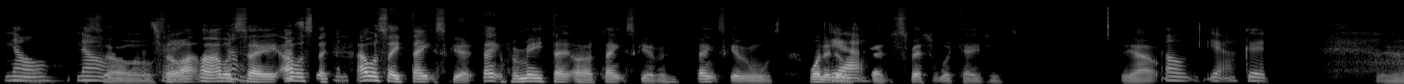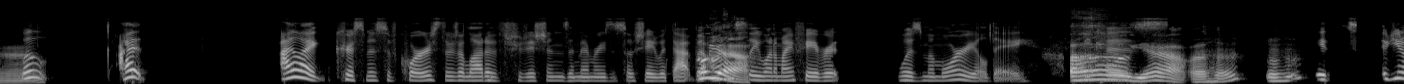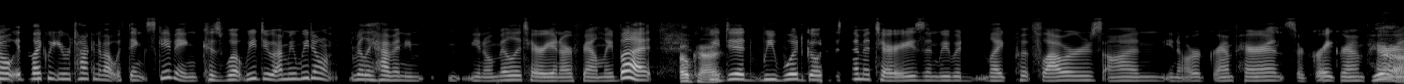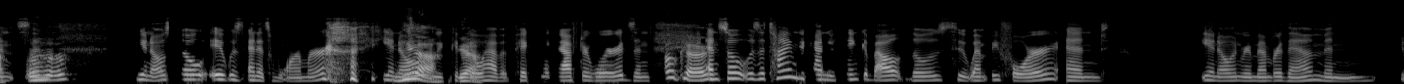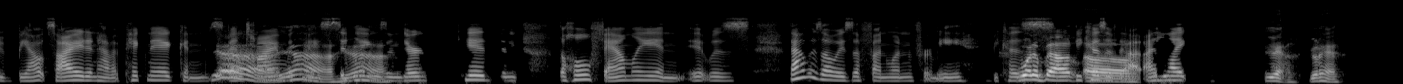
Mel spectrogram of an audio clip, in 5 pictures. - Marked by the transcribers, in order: tapping; other noise; other background noise; stressed: "but"; chuckle
- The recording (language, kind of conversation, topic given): English, unstructured, What family traditions or celebrations have had the biggest impact on you?
- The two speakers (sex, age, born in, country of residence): female, 45-49, United States, United States; male, 65-69, United States, United States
